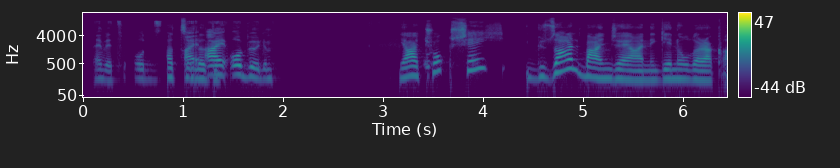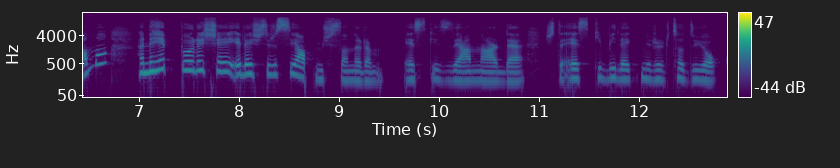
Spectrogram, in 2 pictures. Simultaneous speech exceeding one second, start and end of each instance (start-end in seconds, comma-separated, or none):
none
